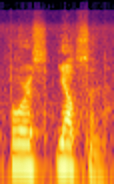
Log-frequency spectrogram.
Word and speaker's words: Boris Yeltsin: And he was one time a bodyguard for the Russian president Boris Yeltsin. Et il était autrefois un garde du corps du président russe qu'il a nommé, how do you pronounce that? Boris Yeltsin.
